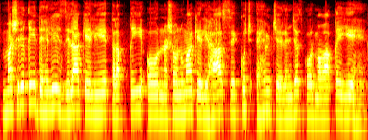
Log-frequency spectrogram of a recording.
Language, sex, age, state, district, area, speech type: Urdu, male, 18-30, Delhi, East Delhi, urban, spontaneous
